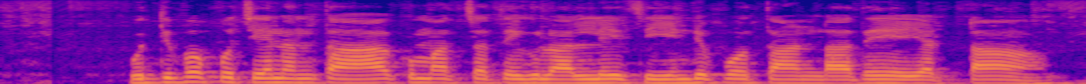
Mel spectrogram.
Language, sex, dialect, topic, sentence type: Telugu, male, Southern, agriculture, statement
